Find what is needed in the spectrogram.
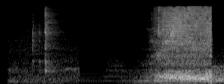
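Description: A wall light switch clicks about half a second in; then water from a metal tap starts running into a sink, building to a loud gush near the end.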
